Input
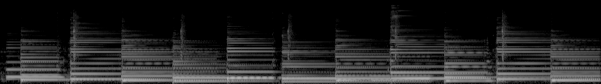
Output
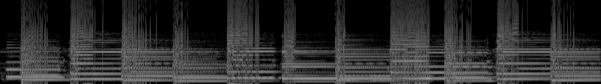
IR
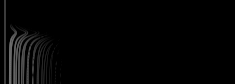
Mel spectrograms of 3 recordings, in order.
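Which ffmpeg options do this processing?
-filter_complex "[0:a]acrossover=split=340[link_01][link_02];[link_02]asoftclip=type=tanh:threshold=-31dB[link_03];[link_01][link_03]amix=inputs=2:normalize=0,acrusher=bits=7:mode=log:mix=0:aa=0.000001,highpass=frequency=180:width=0.5412,highpass=frequency=180:width=1.3066,equalizer=frequency=200:width_type=q:width=4:gain=-8,equalizer=frequency=310:width_type=q:width=4:gain=-7,equalizer=frequency=850:width_type=q:width=4:gain=6,equalizer=frequency=1800:width_type=q:width=4:gain=8,equalizer=frequency=4000:width_type=q:width=4:gain=5,lowpass=frequency=4900:width=0.5412,lowpass=frequency=4900:width=1.3066,aeval=exprs='(mod(17.8*val(0)+1,2)-1)/17.8':channel_layout=same"

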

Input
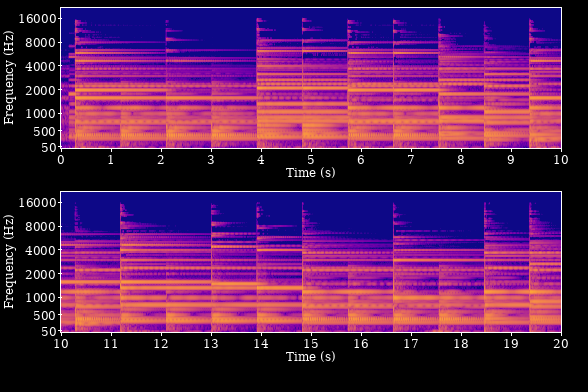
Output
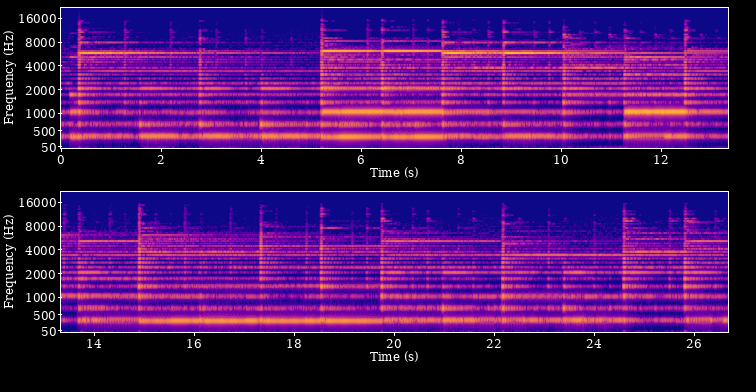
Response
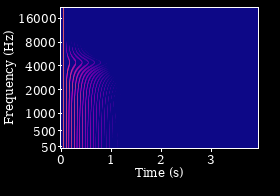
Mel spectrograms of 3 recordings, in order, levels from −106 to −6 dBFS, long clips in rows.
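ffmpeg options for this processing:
-filter_complex "[0:a]atempo=0.75,lowpass=5100,crystalizer=i=9.5:c=0,highpass=150,acompressor=threshold=-30dB:ratio=3,aecho=1:1:913|1826|2739|3652:0.1|0.051|0.026|0.0133,asplit=2[link_01][link_02];[1:a]atrim=start_sample=2205[link_03];[link_02][link_03]afir=irnorm=-1:irlink=0,volume=4.5dB[link_04];[link_01][link_04]amix=inputs=2:normalize=0,afftfilt=real='re*4*eq(mod(b,16),0)':imag='im*4*eq(mod(b,16),0)':win_size=2048:overlap=0.75"

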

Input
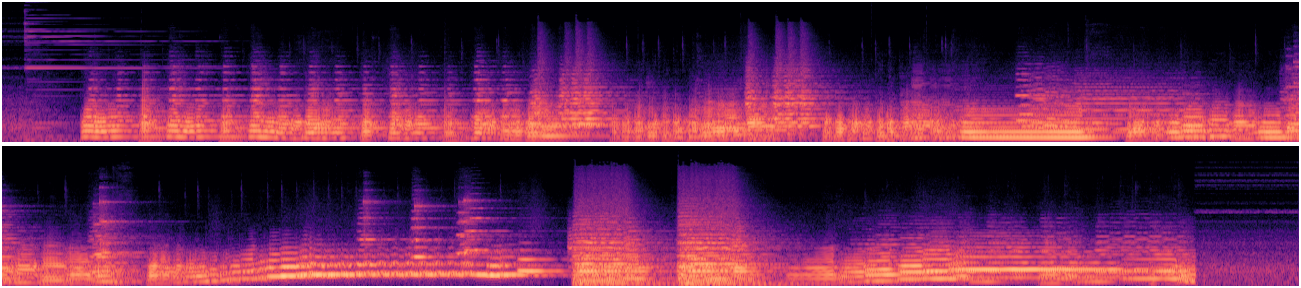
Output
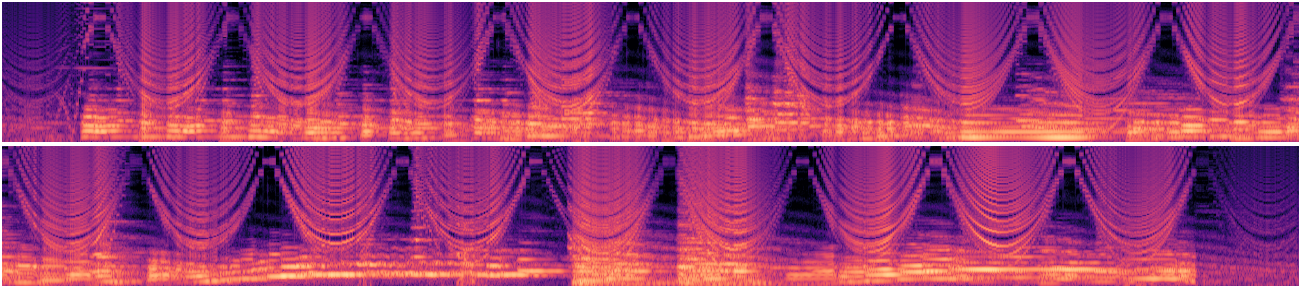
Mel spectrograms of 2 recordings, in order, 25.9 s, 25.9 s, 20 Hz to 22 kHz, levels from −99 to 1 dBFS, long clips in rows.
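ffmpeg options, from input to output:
ffmpeg -i in.wav -af "afftfilt=real='re*pow(10,17/40*sin(2*PI*(1.6*log(max(b,1)*sr/1024/100)/log(2)-(-1.1)*(pts-256)/sr)))':imag='im*pow(10,17/40*sin(2*PI*(1.6*log(max(b,1)*sr/1024/100)/log(2)-(-1.1)*(pts-256)/sr)))':win_size=1024:overlap=0.75,acrusher=samples=15:mix=1:aa=0.000001:lfo=1:lforange=24:lforate=0.75" out.wav

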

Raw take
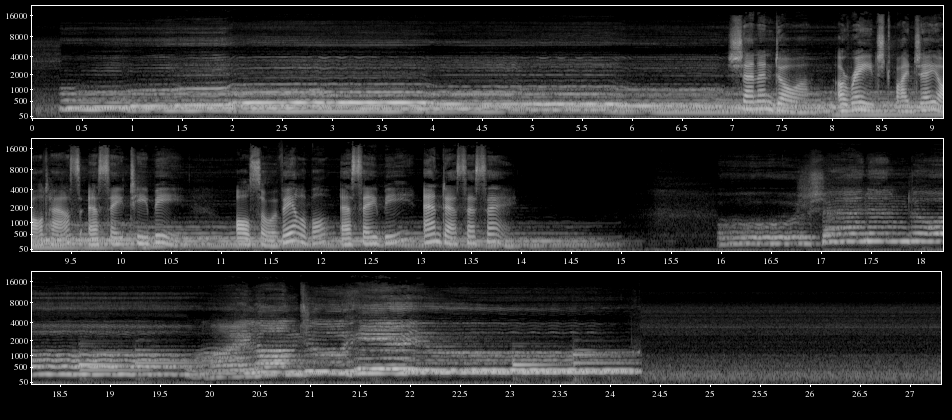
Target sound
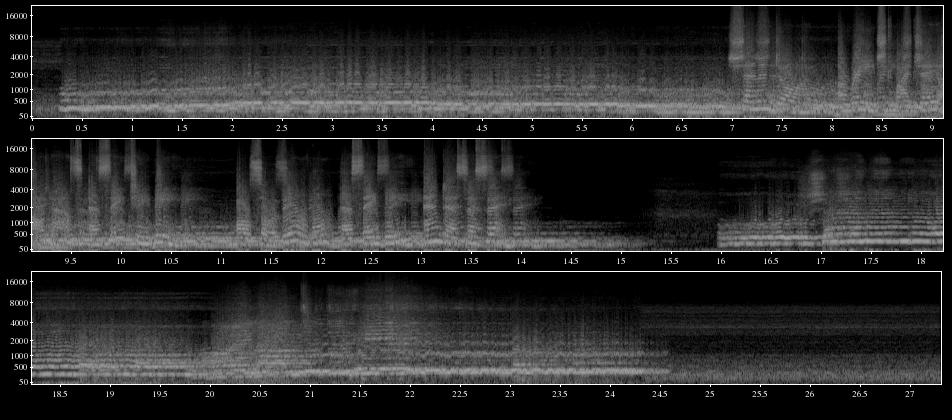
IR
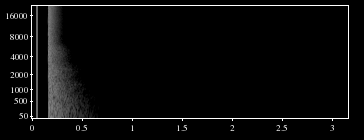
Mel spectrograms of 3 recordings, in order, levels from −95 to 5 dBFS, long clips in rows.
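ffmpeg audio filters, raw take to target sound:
-af "acompressor=threshold=-30dB:ratio=2.5,flanger=delay=19.5:depth=6.8:speed=1.5,asoftclip=type=hard:threshold=-37.5dB,aecho=1:1:256:0.355,volume=1dB"

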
